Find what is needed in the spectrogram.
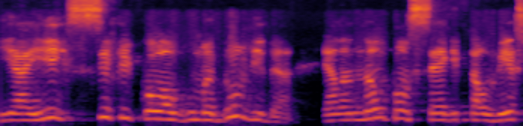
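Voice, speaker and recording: A high-pitched man at a very slow pace, with ordinary pitch variation. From Minas Gerais, Brazil (Ibiá). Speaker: teacher. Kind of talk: online lecture. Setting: remote online class.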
